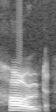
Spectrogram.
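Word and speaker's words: heard: When যখন, the king হার্ড this, এটার উচ্চারণটা হার্ড, কারণ আমি বলেছি এটার ভিডিও করে দেওয়া আছে যে ই এ আর তারপরে যদি এক্সট্রা কোনো লেটার থাকে সেই ক্ষেত্রে ই এ আর একত্রে আর সাউন্ড দেয়, ওই কারণে হার্ড হিয়ারের পাস্ট ফর্ম, ঠিক আছে।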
